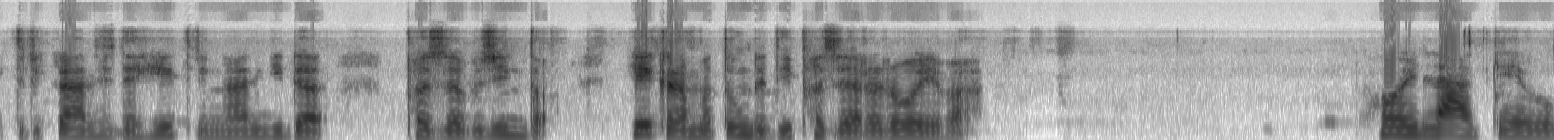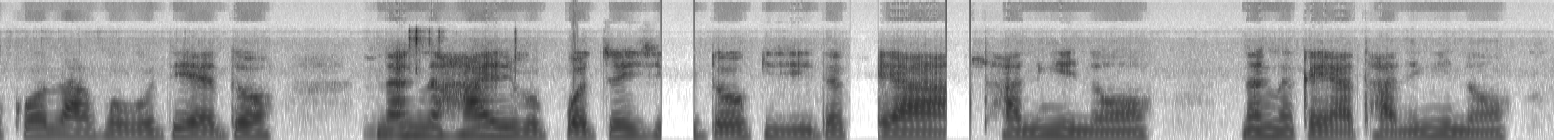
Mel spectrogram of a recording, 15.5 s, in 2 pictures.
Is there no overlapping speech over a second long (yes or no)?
yes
